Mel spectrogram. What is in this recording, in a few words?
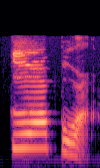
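"ge1bo5", Mandarin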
